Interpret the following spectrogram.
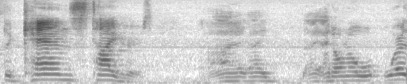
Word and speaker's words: Cairns: Our fellow Australian Max Ixer is pronounced the Cairns Tigers.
